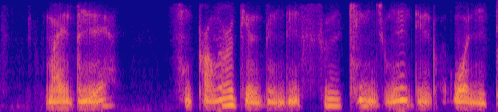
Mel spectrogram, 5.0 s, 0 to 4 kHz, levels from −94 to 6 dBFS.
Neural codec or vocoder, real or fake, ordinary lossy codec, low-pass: autoencoder, 44.1 kHz, a latent of 192 numbers a frame, MeloTTS; fake; Opus, 32 kbps; 3.6 kHz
